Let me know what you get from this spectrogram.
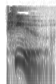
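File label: "piu", British English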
